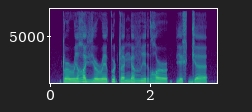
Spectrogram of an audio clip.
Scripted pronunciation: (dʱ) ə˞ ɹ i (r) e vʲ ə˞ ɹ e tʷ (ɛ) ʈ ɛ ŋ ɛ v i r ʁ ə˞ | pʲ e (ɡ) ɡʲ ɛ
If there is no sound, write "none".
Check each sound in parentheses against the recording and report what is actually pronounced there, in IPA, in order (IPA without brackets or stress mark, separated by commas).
ʈ, ʁ, ɛ, x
